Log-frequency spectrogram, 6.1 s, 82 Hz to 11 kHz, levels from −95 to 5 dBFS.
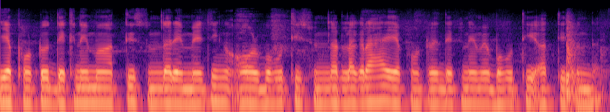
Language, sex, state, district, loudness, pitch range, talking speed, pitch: Hindi, male, Chhattisgarh, Raipur, -18 LUFS, 115-120 Hz, 215 wpm, 120 Hz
